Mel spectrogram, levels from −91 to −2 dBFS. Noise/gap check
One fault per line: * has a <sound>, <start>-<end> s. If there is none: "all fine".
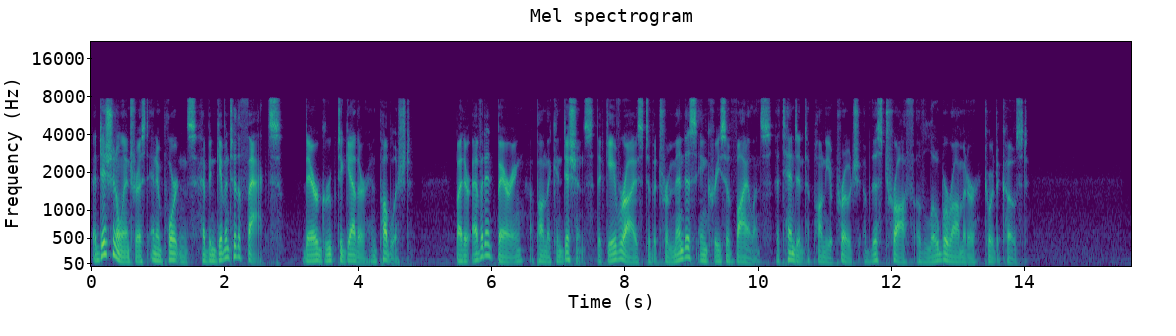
all fine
